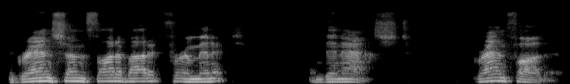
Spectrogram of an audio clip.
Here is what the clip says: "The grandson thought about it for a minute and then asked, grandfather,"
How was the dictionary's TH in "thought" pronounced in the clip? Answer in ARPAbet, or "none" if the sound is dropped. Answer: TH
